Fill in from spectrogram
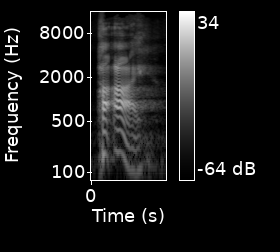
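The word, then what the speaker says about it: Ai: Haai, That's how that's pronounced.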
